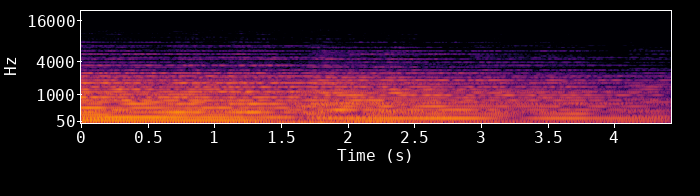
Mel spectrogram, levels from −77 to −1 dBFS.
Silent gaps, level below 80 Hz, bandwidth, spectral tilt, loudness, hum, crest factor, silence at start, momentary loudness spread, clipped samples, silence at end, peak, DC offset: none; -30 dBFS; 12 kHz; -7 dB/octave; -23 LUFS; none; 16 dB; 0 s; 9 LU; under 0.1%; 0 s; -6 dBFS; under 0.1%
